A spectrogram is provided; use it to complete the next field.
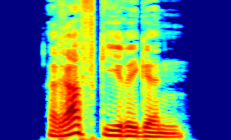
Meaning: inflection of raffgierig: 1. strong genitive masculine/neuter singular 2. weak/mixed genitive/dative all-gender singular 3. strong/weak/mixed accusative masculine singular 4. strong dative plural
- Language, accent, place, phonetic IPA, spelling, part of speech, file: German, Germany, Berlin, [ˈʁafˌɡiːʁɪɡn̩], raffgierigen, adjective, De-raffgierigen.ogg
